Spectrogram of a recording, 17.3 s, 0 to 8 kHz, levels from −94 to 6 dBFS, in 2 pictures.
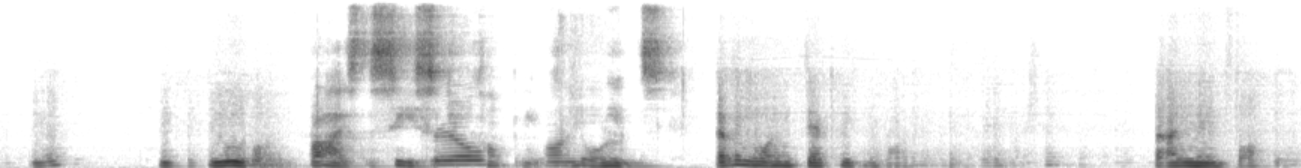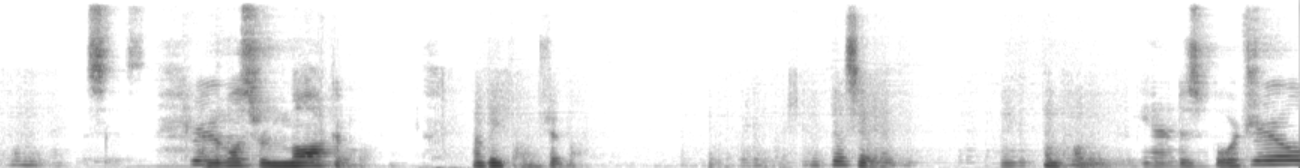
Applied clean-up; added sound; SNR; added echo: neural mask model DeepFilterNet 3.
